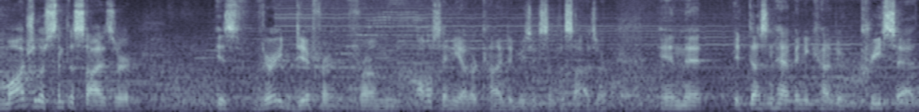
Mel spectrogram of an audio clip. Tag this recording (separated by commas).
Sampler, Music, Speech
